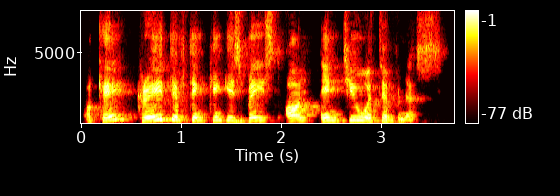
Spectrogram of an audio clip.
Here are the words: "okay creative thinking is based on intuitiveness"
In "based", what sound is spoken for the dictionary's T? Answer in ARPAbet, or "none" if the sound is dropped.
T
